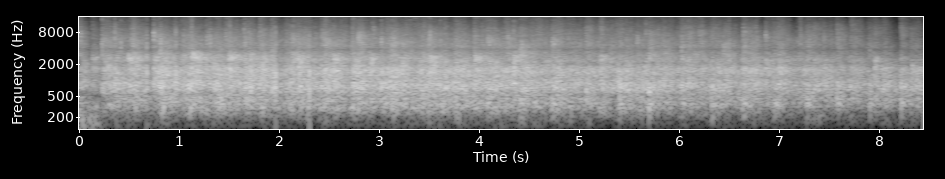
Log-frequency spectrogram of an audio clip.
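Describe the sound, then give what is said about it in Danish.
Audience applause welcoming a guest professor onstage: dense, steady clapping fills all eight seconds without a break, holding loud before easing slightly near the end, with no voices over it. “Giv en stor hånd.”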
